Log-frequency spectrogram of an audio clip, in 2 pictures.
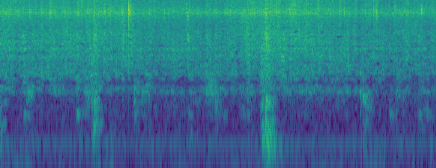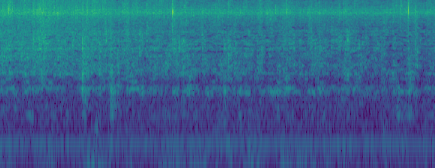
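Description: Onion and capsicum with soy and chili sauces sizzling in a nonstick kadai while being stirred with a wooden spatula. The steady hiss slowly dies down, and the spatula knocks softly against the pan now and then.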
